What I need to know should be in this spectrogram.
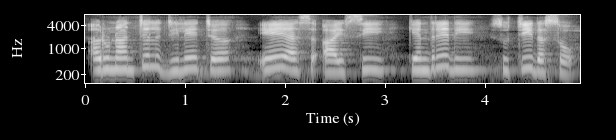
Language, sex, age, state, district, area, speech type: Dogri, female, 18-30, Jammu and Kashmir, Udhampur, rural, read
